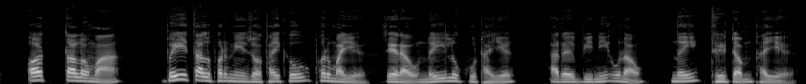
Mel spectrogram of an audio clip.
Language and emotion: Bodo, neutral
